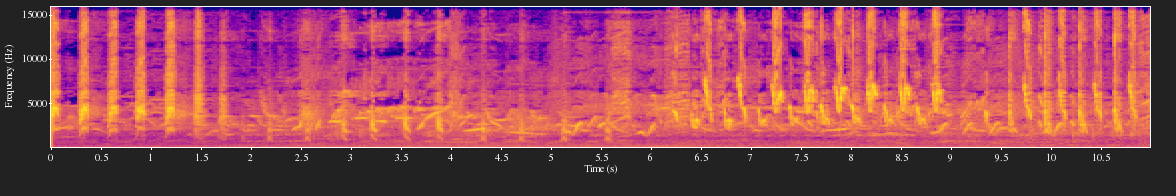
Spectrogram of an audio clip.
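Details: Long-tailed shrike in a long, busy run of sharp high chirps, buzzy trills and quick rising and falling whistles, loud clipped notes packed several per second with brief quieter gaps; faint low hum underneath.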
